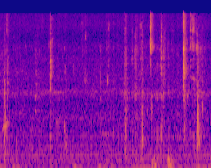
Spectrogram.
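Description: People chewing and biting into chicken close to the microphone, with scattered short mouth clicks and smacks that come more often in the second half.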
